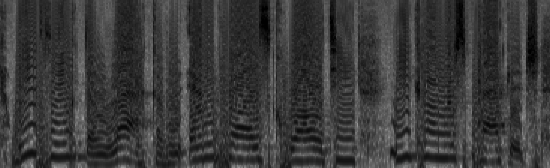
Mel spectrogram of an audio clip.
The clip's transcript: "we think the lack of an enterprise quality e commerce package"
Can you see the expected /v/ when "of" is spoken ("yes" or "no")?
yes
